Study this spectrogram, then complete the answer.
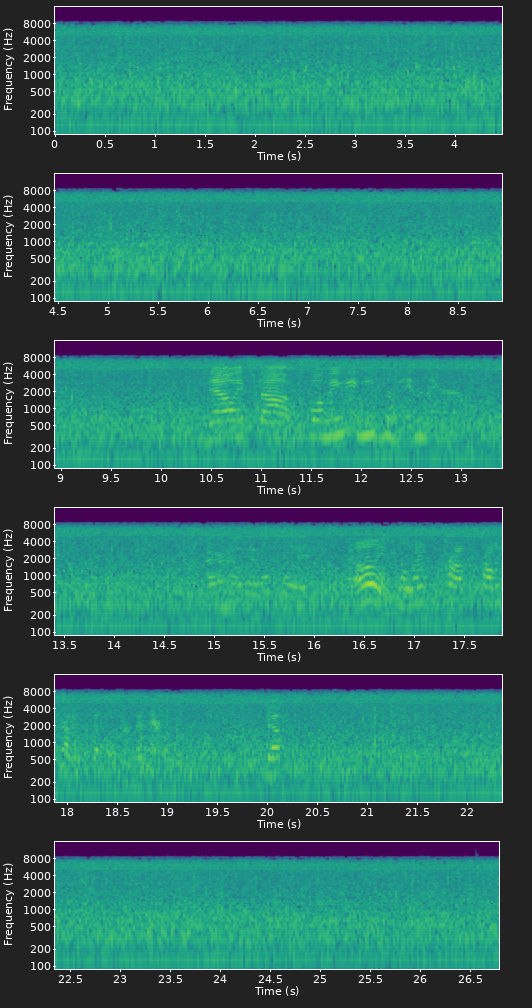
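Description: Water bubbles and churns steadily in a hot tub outdoors.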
